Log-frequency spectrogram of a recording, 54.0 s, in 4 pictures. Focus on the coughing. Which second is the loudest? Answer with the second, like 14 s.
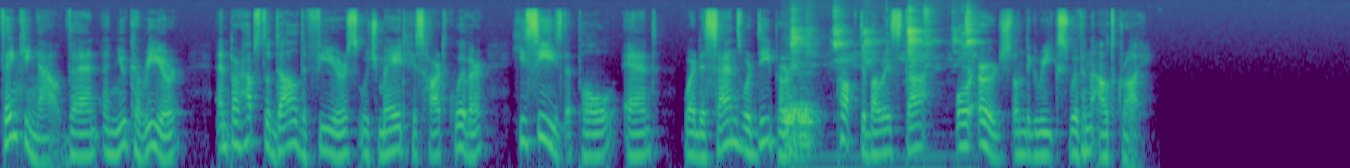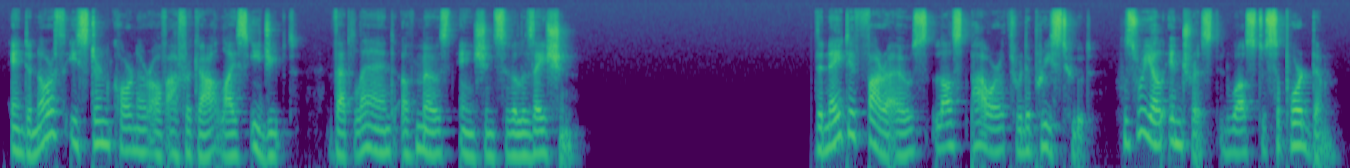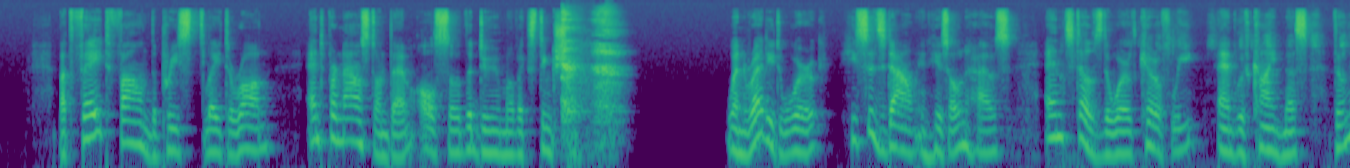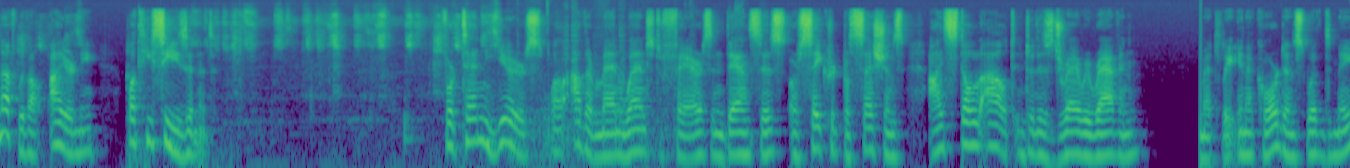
8 s.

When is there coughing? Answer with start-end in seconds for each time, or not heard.
7.8-9.8, 32.6-33.2.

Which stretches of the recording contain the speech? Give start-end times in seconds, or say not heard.
0.0-11.6, 13.6-19.3, 21.6-32.9, 34.2-42.8, 44.9-53.9.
